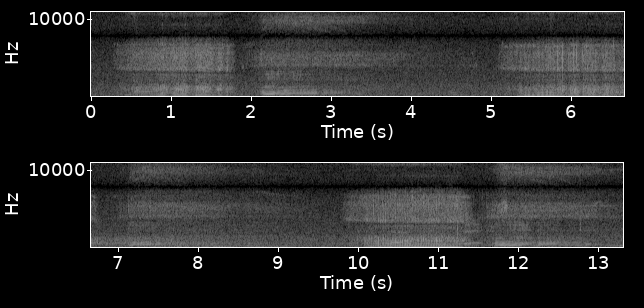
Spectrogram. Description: snoring!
